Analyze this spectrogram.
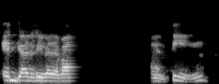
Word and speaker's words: Edgard Rivera-Valentin: if I'm meeting people, I don't say my name is Edgard Rivera-Valentin. It's Edgard Rivera-Valentin. I will say it with the right pronunciation and accent. And then I'll be like, for you, you can say, that's fine. But you're gonna hear the actual Spanish pronunciation of this.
